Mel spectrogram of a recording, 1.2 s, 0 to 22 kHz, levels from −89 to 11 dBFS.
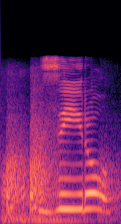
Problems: background sounds at intervals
